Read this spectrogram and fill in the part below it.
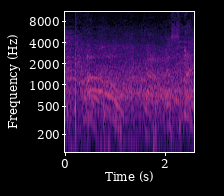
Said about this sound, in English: A steel chair across the Hulkster's cranium. The bloody batter, Hulk Hogan, has been knocked down, perhaps for the final time in this match, perhaps his career, by Shawn Michaels.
